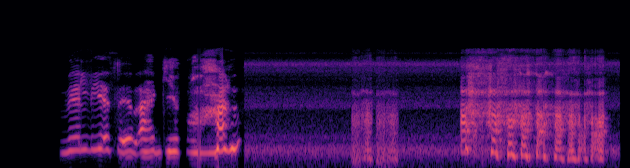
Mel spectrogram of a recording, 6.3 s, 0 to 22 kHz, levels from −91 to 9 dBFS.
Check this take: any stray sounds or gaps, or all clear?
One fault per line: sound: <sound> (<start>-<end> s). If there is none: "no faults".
sound: laugh (3.5-4.0 s)
sound: laugh (4.6-6.1 s)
